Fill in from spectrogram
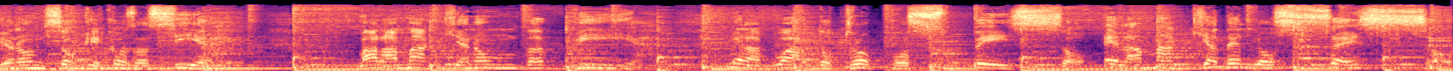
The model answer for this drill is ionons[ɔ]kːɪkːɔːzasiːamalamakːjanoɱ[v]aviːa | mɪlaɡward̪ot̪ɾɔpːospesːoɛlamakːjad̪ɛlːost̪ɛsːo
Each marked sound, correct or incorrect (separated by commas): correct, correct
